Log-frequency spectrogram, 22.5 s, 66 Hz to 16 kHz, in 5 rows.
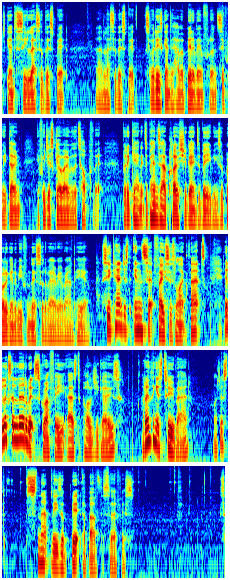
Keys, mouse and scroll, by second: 0.3-2.6 middle drag, 6.8-7.5 scroll down 4, 7.5-10.5 middle drag, 10.6-11.4 scroll up 5, 11.4-16.1 middle drag, 16.1 click, 16.9 g, 18.3 click, 18.6 g, 19.8 middle click, 20.6 click, 20.8 g, 21.7-22.5 middle drag.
